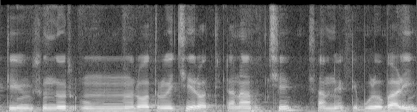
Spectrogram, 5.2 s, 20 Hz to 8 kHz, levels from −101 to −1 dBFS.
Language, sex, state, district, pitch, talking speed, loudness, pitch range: Bengali, male, West Bengal, Dakshin Dinajpur, 105 Hz, 140 wpm, -16 LUFS, 105-110 Hz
